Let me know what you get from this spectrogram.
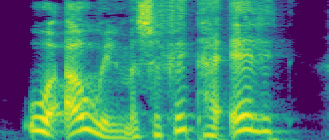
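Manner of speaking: ordinary delivery, nothing marked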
